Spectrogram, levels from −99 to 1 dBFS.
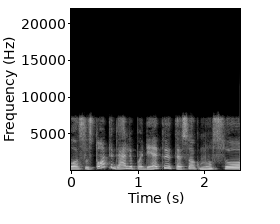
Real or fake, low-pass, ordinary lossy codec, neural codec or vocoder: fake; 7.2 kHz; Opus, 64 kbps; codec, 16 kHz, 2 kbps, X-Codec, WavLM features, trained on Multilingual LibriSpeech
